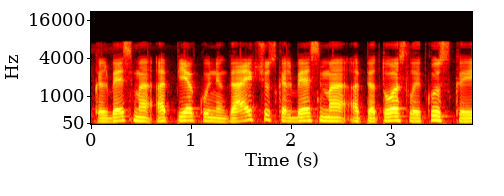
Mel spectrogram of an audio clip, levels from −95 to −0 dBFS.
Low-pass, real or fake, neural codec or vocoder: 7.2 kHz; real; none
